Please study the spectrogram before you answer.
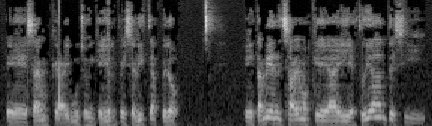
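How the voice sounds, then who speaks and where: An Argentine man moderates a technical webinar, talking on enthusiastically. His voice is mellow and dark, with a middle pitch. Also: moderate pace, husky. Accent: Argentine Spanish. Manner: enthusiastic, rambling.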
